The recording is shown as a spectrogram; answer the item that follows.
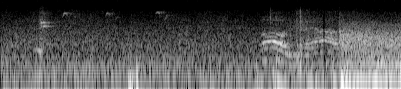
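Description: Outdoor camcorder sound: a low, uneven rumble from the handheld camera moving, with a few faint high chirps about a second in. Near the end a short gliding voice sounds, followed by a louder rush of noise.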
